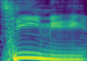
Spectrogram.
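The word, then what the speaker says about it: τιμή: The word, it's pronounced timi in the Bible, but it basically means to highly value, highly esteem, to put above almost everything else or above everything else.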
